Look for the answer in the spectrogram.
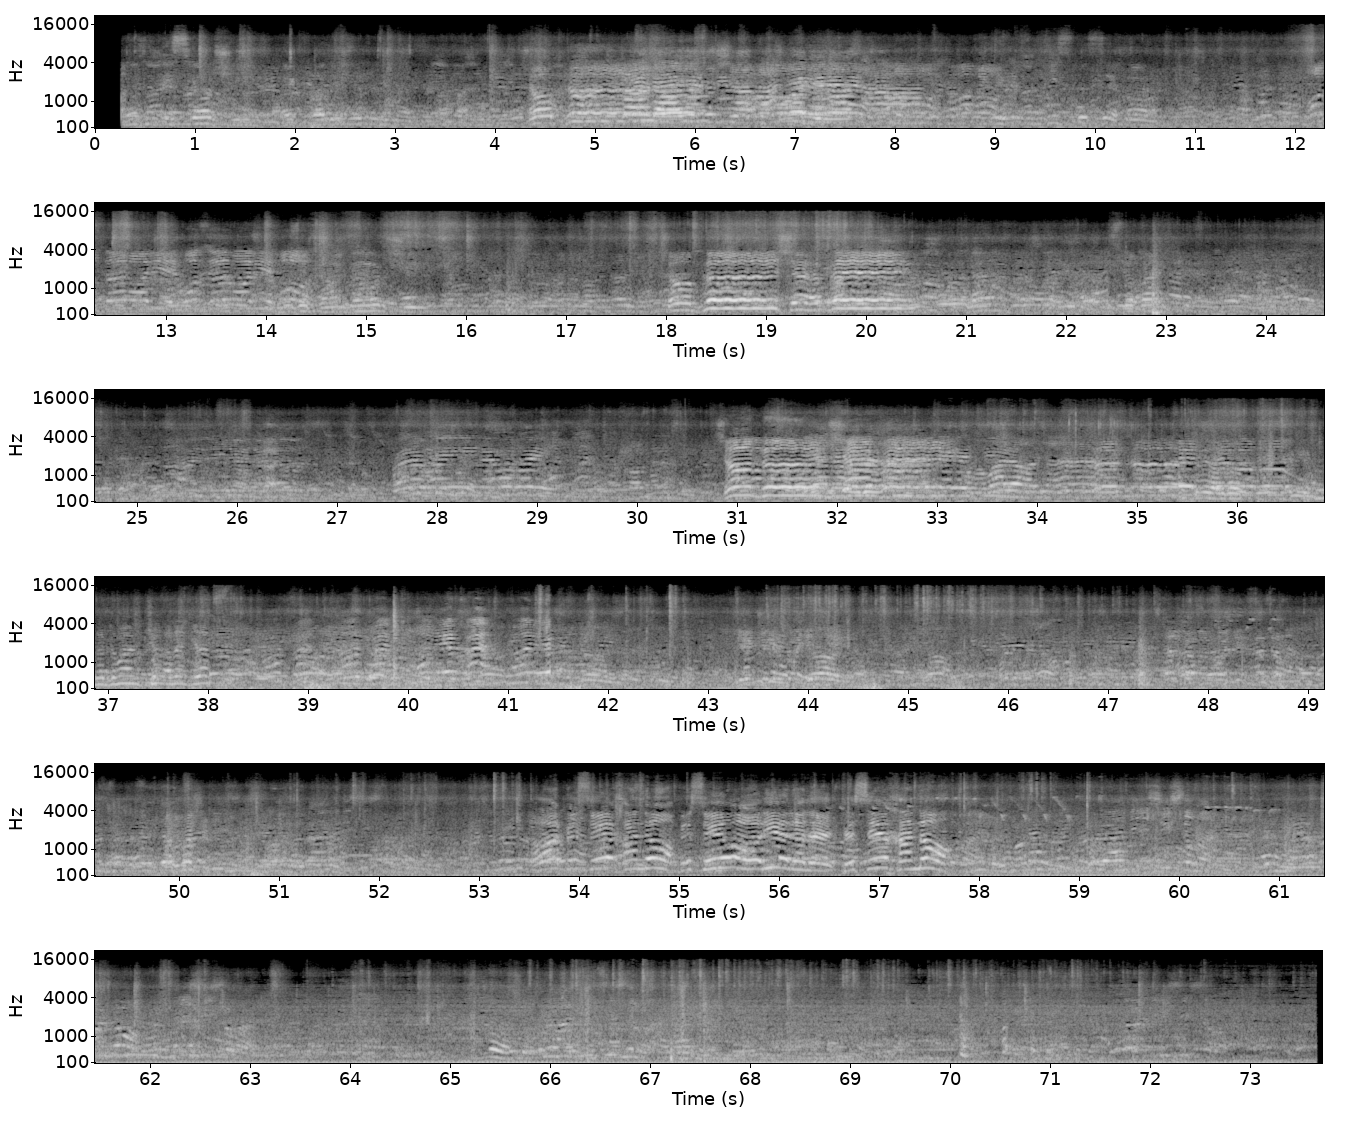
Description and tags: This sound recorded by me in Rasht Central Bazaar, some of the sellers from this bazaar really have great talent in singing :)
